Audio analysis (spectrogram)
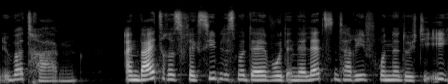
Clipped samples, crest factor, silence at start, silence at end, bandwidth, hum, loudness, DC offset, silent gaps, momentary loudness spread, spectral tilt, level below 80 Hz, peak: under 0.1%; 24 dB; 0 s; 0 s; 14.5 kHz; none; -25 LUFS; under 0.1%; none; 11 LU; -4 dB/octave; -66 dBFS; -2 dBFS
